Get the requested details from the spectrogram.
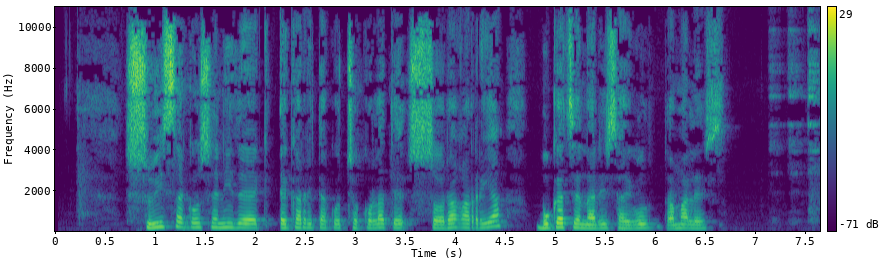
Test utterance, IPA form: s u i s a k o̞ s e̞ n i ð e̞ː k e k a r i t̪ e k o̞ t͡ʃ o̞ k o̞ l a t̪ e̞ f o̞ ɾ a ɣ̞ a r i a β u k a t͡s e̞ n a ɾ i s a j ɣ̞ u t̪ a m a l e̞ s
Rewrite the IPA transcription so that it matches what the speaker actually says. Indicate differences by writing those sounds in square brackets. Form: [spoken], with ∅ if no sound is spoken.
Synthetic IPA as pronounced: s u i s a k o̞ s e̞ n i ð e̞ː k e k a r i t̪ [a] k o̞ t͡ʃ o̞ k o̞ l a t̪ e̞ [s] o̞ ɾ a ɣ̞ a r i a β u k a t͡s e̞ n a ɾ i s a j ɣ̞ u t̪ a m a l e̞ s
